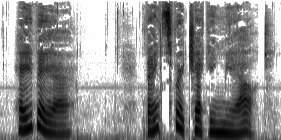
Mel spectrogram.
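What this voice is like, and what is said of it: Texan and New York hybrid accent. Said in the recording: “my accent? It's a hybrid of a girl who grew up in Texas and moved to New York City”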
